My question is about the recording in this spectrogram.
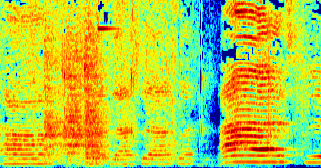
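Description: A child singing in a high voice, a few drawn-out notes with a short break near the three-second mark.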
